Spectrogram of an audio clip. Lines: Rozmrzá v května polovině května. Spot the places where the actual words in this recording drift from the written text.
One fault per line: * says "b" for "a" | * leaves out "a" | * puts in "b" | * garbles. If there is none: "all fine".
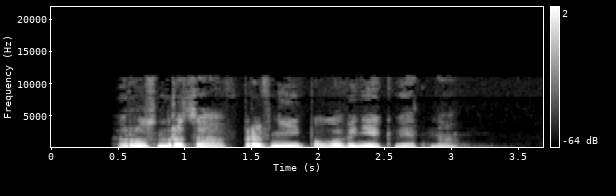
* says "první" for "května"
